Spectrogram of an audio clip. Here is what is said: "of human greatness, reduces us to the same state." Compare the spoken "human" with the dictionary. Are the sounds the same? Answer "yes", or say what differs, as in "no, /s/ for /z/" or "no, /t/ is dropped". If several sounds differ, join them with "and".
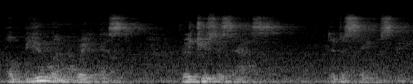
no, /m/ is dropped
